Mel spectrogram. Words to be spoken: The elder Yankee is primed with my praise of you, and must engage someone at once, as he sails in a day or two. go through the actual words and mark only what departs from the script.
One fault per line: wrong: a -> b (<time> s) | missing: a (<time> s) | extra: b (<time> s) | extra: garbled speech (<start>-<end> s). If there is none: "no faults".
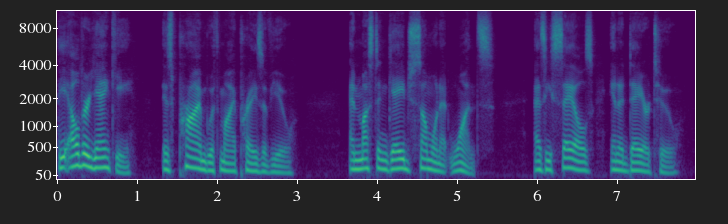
no faults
